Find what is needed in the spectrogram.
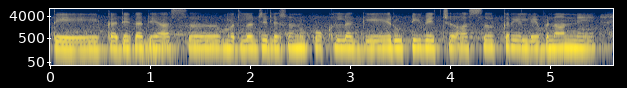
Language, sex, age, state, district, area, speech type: Dogri, female, 18-30, Jammu and Kashmir, Jammu, urban, spontaneous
